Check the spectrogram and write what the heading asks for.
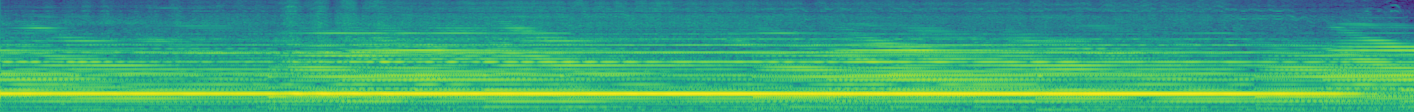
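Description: A bansuri (Indian bamboo flute) holds one long, steady note over a droning bed of strings.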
